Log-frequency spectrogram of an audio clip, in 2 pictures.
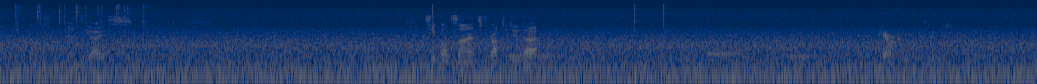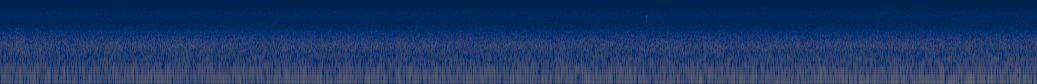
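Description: A steady low rumble of jet engines and airflow fills the cockpit.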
